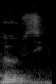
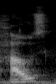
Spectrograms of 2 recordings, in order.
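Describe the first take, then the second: First: It has a stereotyped Canadian vowel sound. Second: It has the usual American vowel sound. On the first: "eles falam whose" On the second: "em vez de falar house"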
